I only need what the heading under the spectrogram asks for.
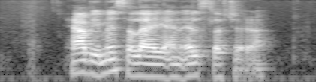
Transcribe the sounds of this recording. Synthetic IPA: hæːʋiːmɪnst̪ɑlæɪəeːnɛlslɑçœ̰ɾə̰

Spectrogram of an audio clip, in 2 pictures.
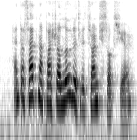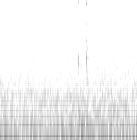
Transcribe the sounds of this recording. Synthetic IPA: hɛnt̪asɛt̪napʰaʂtvaluːlʏt̪viːðt̪ʰɾɔnt͡ʃɪ̥svɔksfjœ̰ːɹ

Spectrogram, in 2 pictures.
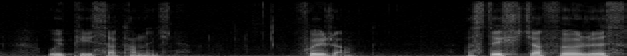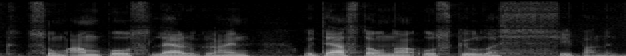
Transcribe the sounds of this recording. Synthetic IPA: ʊjpʰiːsakʰanɪɲt͡ʃɪnɪ | fʊjɾa̰ | ast̪ɪʃt͡ʃaføːɾɪsksʊmʔa̰mpʊslɛːɹʊɡɾa̰jn | ʊjd̪ɛːst̪ɔwnaʔʊːskuːlaʃiːpa̰nɪn

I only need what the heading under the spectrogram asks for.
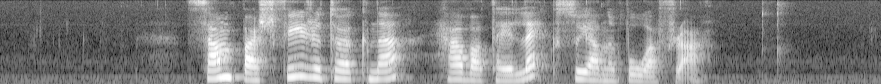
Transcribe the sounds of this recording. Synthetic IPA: sɑmpæʃfyːɹət̪ʰøːknə | hæːʋɑt̪ʰeɪlɛksʊjænəbuːɑfɹɑ̰ː

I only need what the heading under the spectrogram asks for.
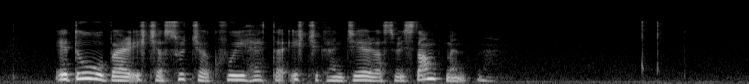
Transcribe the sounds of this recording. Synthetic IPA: ɛːd̪uːʊbɛɹʔɪht͡ʃasʊt͡ʃːakʰvujɦɛht̪a̰ʔɪht͡ʃəkʰand͡ʒeːɹasʋist̪ant̪mɛnt̪n

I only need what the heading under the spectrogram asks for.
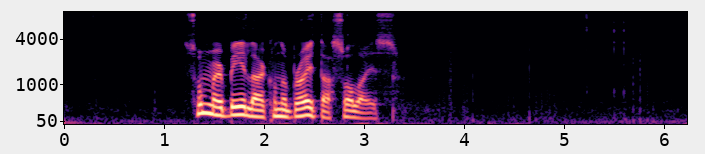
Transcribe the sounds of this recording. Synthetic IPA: sʊməɹbiːlaɹkʰʊnəbɹœʏt̪asoːlœʏs

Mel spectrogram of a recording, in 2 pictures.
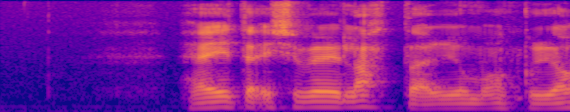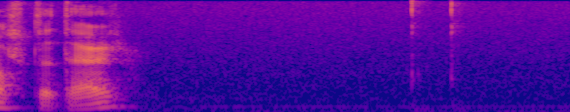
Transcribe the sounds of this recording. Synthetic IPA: hejt̪ʰaɪhçəʋɛːɾɪlaht̪ːaɾɪʊmɔŋ̥kʊɾjɔl̥t̪ət̪ʰɛɹ

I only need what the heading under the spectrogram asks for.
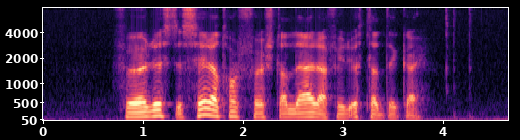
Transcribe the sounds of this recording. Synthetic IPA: føːɾɪsd̪ɪseːɾat̪ʰɔɾfœʂtaːlæːɾafiːɾʔʏt̪ʰlant̪ɪka̰ɹ

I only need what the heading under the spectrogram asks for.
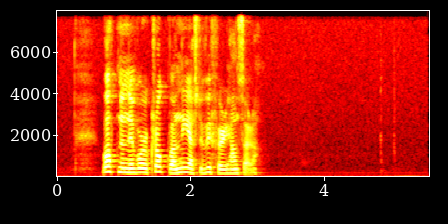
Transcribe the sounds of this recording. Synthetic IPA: ʋɑːpnəniːʋoːɹkʰɹɔkʋɑːniːɑst̪ʉʋʏfəɹiːhɑnsæ̰ːɹɑ̰

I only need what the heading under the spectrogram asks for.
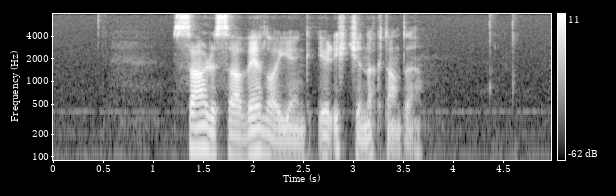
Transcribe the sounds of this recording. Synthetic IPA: saːɹəsaʋeːlɔʏjɪŋɡɛːɹʔɪçt͡ʃənœkt̪a̰nd̪ə̰

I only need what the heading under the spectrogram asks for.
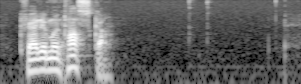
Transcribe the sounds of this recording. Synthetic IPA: kʰvɛɾɪmʊnt̪ʰaska̰

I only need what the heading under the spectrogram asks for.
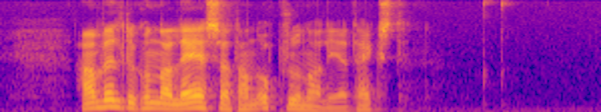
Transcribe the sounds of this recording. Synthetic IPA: hanvɪld̪əkʰʊnːalɛːsat̪ʰanʊpɾuːnalɪat̪ʰɛkst̪ə̥n

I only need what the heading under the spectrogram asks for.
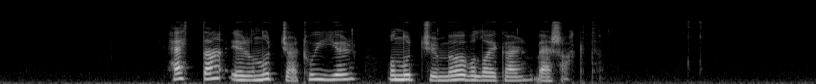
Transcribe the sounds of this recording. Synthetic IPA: hɛht̪aɛɹʊnʊt͡ʃːa̰ɹʈʰʊjɪɹ | oːnʊt͡ʃɪɹmøːʋəlɔjkaɹʋɛ̰ːsa̰kt̪

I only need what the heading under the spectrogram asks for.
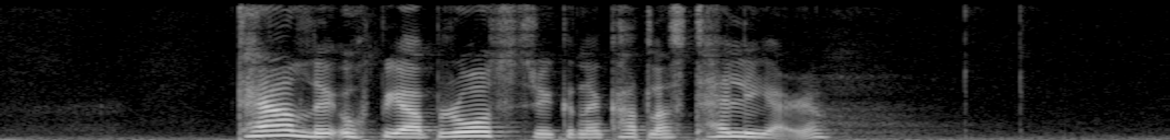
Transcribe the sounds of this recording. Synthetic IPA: t̪ʰæːlɪʔʊpiabɾɔːt̪st̪ɾɪkɪnəkʰat̪last̪t̪ʰɛlja̰ɹɪ̰

